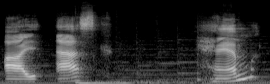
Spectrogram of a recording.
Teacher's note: You don't pronounce H. You say, I ask him.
